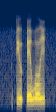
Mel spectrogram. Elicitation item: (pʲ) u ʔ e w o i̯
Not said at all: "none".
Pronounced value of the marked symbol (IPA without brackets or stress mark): pʲ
